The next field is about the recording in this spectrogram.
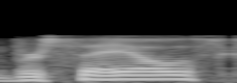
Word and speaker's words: Versailles: That's how they pronounce it. Versailles, Kentucky. – But it's spelled like Versailles in France. – Well, it's spelled like Versailles, but they can say it the way they want.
